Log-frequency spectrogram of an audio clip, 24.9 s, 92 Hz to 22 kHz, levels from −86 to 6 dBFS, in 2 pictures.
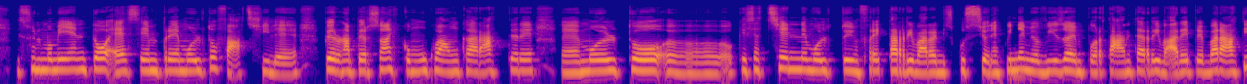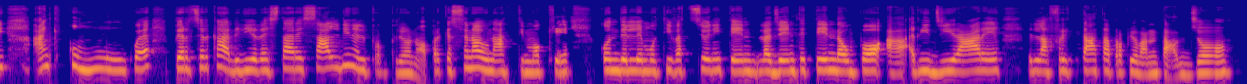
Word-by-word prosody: sul 235 +3 -3
momento 240 +1 +2
è 215 - +2
sempre 225 +1 -1
molto 225 +4 -1
facile, 190 -7 -2 0.2
per 245 -3 +5
una 220 +1 +2
persona 220 +3 +1
che 215 - -10
comunque 215 +1 -2
ha 220 - +5
un 210 0 -2
carattere, 220 +2 0 0.2
ehm, 200 0 -2
molto 225 +1 +4
uhm, 190 -2 -4
che 235 +2 -4
si 220 - -7
accende 245 +1 0
molto 225 -1 -2
in 220 -3 +2
fretta, 225 +1 -2
arrivare 215 -3 +4
a - - +2
discussione, 200 0 -2
quindi 230 +3 0
a - - +1
mio 220 -2 0
avviso 215 +3 -1
è 225 - +5
importante 200 0 0
arrivare 215 -1 +3
preparati, 210 +5 +3 0.3
anche 300 +1 -1
comunque 250 -2 -1 0.2
per 260 -1 +2
cercare 270 -3 0
di 235 +2 0
restare 235 +3 -1
saldi 265 +4 +1
nel 250 -6 -2
proprio 200 -1 -7
"no", - - -6
perché 220 +1 -6
se 225 +6 -3
no 270 0 +4
è 270 - +5
un 230 -3 +1
attimo 210 -1 -2
che 205 0 -4 0.3
con 235 -1 +1
delle 230 0 +3
motivazioni 225 +2 -3
ten 215 -2 0
la 220 0 +1
gente 220 +2 0
tenda 235 -1 +3
un 215 -1 0
po' 225 +2 +6
a 190 - +1
rigirare 225 +1 +1 0.3
la 215 0 -1
frittata 225 +1 -1
a - - -1
proprio 205 0 -3
vantaggio. 195 +2 -1
220 Hz, 160 wpm, -23 LUFS, 210-235 Hz, 0.3 s, po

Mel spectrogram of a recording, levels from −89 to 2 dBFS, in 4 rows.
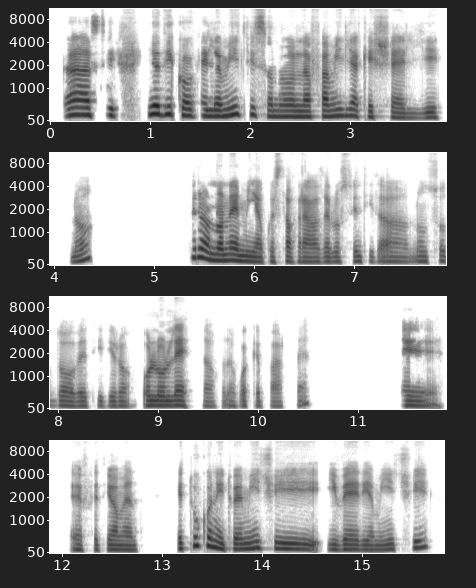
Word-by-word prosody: Eh, 210 +2 +8
sì. 205 -1 -3 0.3
Io 240 +1 +9
dico 220 -4 +3
che 185 +1 -1
gli 175 - +3
amici 215 +5 +3
sono 165 -3 +1
la 160 0 +4
famiglia 175 +3 +2
che 160 -2 -2
scegli, 140 -2 -4 0.3
no? 170 +11 -3 0.9
Però 250 -2 +3
non 170 -3 +5
è 170 -1 +6
mia 140 -4 +1
questa 140 +2 -6
frase, 130 0 -3
l'ho 135 +1 -6
sentita 135 -1 -8
non 140 +2 -8
so 150 +3 -10
dove, 130 -2 -5
ti 130 - -15
dirò, 130 0 -7
o 140 - -4
l'ho 140 -1 +2
letta 135 -3 -2
da 130 +1 -13
qualche - - -11
parte, - - -14 0.9
ehm, 135 -3 -2 0.2
effettivamente. 135 -2 -3 0.3
E 160 0 -2
tu 250 +8 +1
con 235 -5 +4
i 160 - +3
tuoi 150 -1 +1
amici, 160 -3 +1
i 140 0 -3
veri 135 -1 +1
amici, 145 +10 -4
145 Hz, 165 wpm, -23 LUFS, 135-175 Hz, 0.9 s, Io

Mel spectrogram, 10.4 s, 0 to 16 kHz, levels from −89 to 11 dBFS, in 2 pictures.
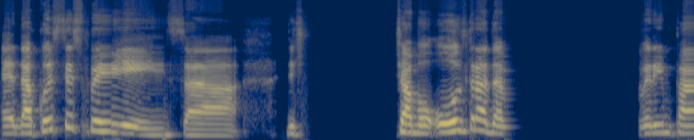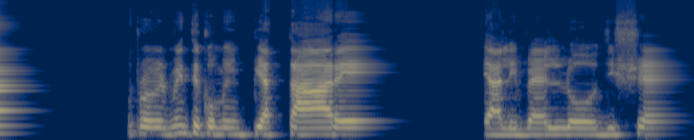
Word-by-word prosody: ehm, 195 0 0
da 200 -1 +6
questa 280 +5 0
esperienza, 160 - +2 0.3
diciamo, 210 -3 -1
oltre 270 +4 +6
ad 250 - +3
aver 180 -2 -5 0.8
imparato 195 -2 -1 0.7
probabilmente 185 +3 -6
come 175 -2 -8
impiattare 170 +1 -2 0.7
a 155 - 0
livello 165 +1 -7
di 165 +1 -11
chef, 165 +1 -9
175 Hz, 90 wpm, -21 LUFS, 165-200 Hz, 0.8 s, da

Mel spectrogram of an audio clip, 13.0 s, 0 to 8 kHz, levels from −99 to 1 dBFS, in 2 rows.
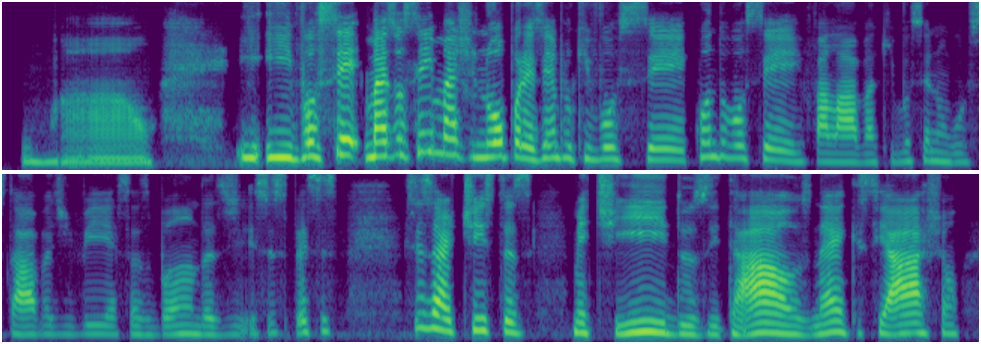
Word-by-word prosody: Uau. 75 - -11 0.5
E 230 -1 +1
e 235 0 +6
você, 255 +4 +5
mas 255 +2 +7
você 285 +3 -4
imaginou, 250 -7 +2
por 245 -1 0
exemplo, 225 +2 -3
que 210 +2 -11
você 195 -2 -6
quando 245 -1 -7
você 195 -7 -8
falava 155 -1 -4
que 155 - -28
você 165 +3 -16
não 165 -2 -14
gostava 150 0 -7
de 145 0 -23
ver 155 +1 -17
essas 150 -1 -18
bandas, 150 -1 -12
desses 170 +1 -11
esses 190 -1 -9 0.4
esses 265 0 -6
artistas 200 -6 +1 0.3
metidos 170 -3 -1
e 145 - -11
tals, 160 -6 +4
né, 180 +4 -2
que 165 - -19
se 160 0 -8
acham, 165 +1 +2
175 Hz, 150 wpm, -23 LUFS, 155-220 Hz, 0.5 s, mas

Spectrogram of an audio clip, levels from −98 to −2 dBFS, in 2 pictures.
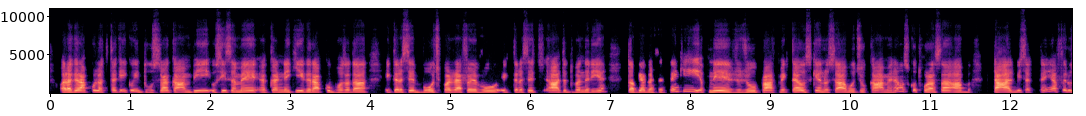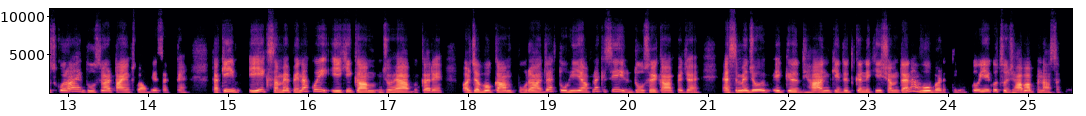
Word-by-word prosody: और 155 - +5
अगर 180 +3 +6
आपको 175 -1 +3
लगता 180 +2 -2
है 210 - -2
कोई 205 +1 -3
दूसरा 140 +6 -1
काम 155 -2 +1
भी 185 +3 -1
उसी 185 - -3
समय 175 +1 0 0.2
करने 150 +3 -1
की 175 +1 -1
अगर 170 -1 +1
आपको 155 +3 +3
बहुत 145 -4 -6
ज़्यादा 165 +3 +3 0.3
एक - - -12
तरह 160 - +4
से 180 +3 0
बोझ 155 +3 -1
पड़ 145 - +1
रहा 150 - +4
है - - +5
फिर 170 -1 +2
वो 160 +2 -3 0.2
एक - - -15
तरह - - -1
से 175 +3 -3 0.3
आदत 150 +3 0
बन 145 +1 -2
रही 155 0 -3
है 200 +4 -2 0.3
तो 165 - +5
आप 165 - -2
क्या 175 - +3
कर 160 -2 -2
सकते 155 +7 -6
है 235 - -4
कि 250 -4 -2
अपने 180 +2 +2 0.2
ज 145 - -8
जो 160 +2 -1
प्राथमिकताएँ 150 +3 +2
है - - +4
उसके 175 +2 -5
अनुसार 150 -2 +3
वो 160 0 -6
जो 160 +2 -10
काम 145 -1 +3
है 135 - -6
ना - - -2
उसको 230 -2 -6
थोड़ा-सा 170 +2 +3
अब 170 -2 -5 0.3
टाल 150 +2 +8
भी 190 +3 -8
सकते - - -10
है 215 - -8
या 215 - -1
फिर 210 0 -5
उसको 200 0 -4
ना 250 +5 +1
दूसरा 175 +4 -1
टाइम 150 -6 +2
स्लॉट 155 0 -5
दे - - -6
सकते 120 0 -12
है। 125 - -15 0.3
ताकि 205 +7 +1 0.2
एक 190 +7 +3
समय 200 - -1
पे 160 -5 -3
ना 240 +5 +2
कोई 245 -2 -1
एक 165 +1 +1
ही 200 - -1
काम 170 +2 +6
जो 145 - -2
है 160 - +1
आप 160 -2 +4
करें 125 -1 -1 0.3
और 145 - +3
जब 165 +4 +2
वो 190 +2 +4
काम 180 +2 +3
पूरा 170 +4 0
आ - - +1
जाए 235 +10 -2
तो 195 - +2
ही 190 +1 +2
आप - - -14
न 245 - -2
किसी 220 +2 -5 0.2
दूसरे 150 +5 -1
काम 125 -4 +2
पे 130 - -3
जाये - - -3 0.4
ऐसे 135 +7 -3
में 195 +1 +4
जो 215 +2 +4 0.2
एक 175 -1 -1 0.2
ध्यान 135 +7 +3
केंद्रित 170 0 -6
करने 160 0 -2
की 190 +4 -4
क्षमता 130 -7 -1
है - - +3
ना 285 - -4
वो 365 0 +8
बढ़ती - - -10
है। - - -25
तो 210 - 0
ये 215 +1 0
कुछ 225 +1 -4
सुझाव 135 +2 0
अपना 195 -2 -1
सकें। - - -16
165 Hz, 275 wpm, -25 LUFS, 150-190 Hz, 0.4 s, टाल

